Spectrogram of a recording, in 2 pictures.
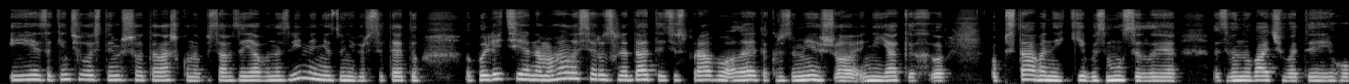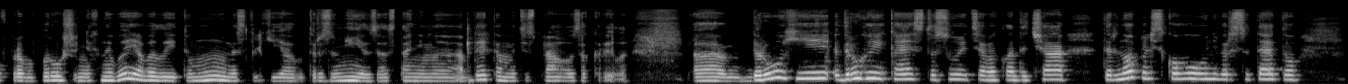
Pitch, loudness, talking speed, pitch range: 195 Hz, -20 LUFS, 110 wpm, 175-220 Hz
